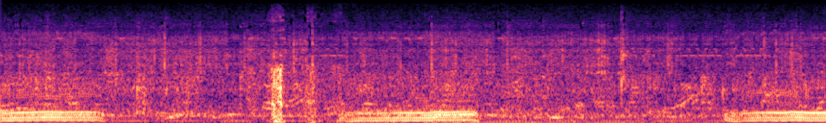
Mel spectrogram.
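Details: Dog Spock snoring with his eyes open: rhythmic, buzzing snore returning about every three seconds, a harmless sleep sound.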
